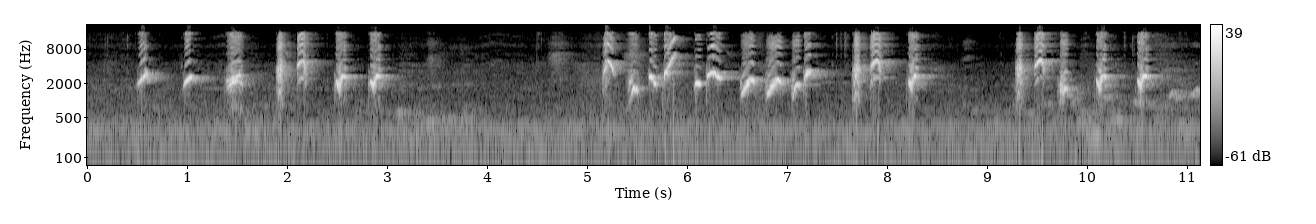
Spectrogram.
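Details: Greater green leafbird singing vigorously, played to stimulate silent birds into song: three bursts of short, sharp, chirping whistles, each burst holding five to ten notes, separated by brief pauses.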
